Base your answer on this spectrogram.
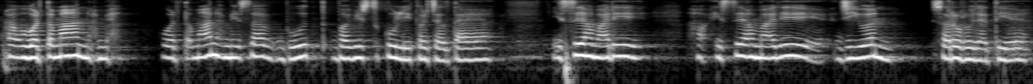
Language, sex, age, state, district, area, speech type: Hindi, female, 18-30, Uttar Pradesh, Varanasi, rural, spontaneous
